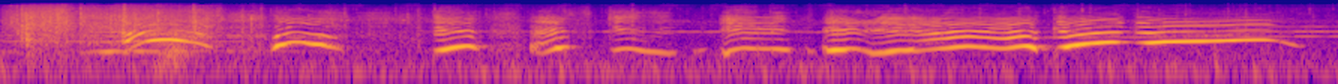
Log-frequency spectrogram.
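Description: A cartoon girl's high voice humming a wordless tune in short melodic phrases that climb in pitch toward the end. A brief noisy swish comes at the very start.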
